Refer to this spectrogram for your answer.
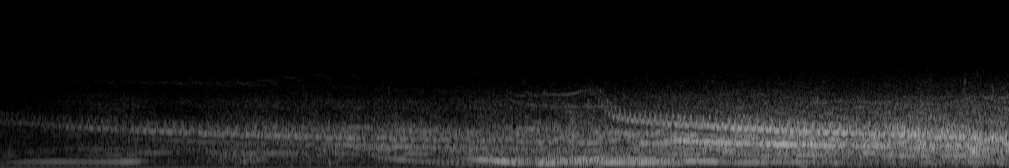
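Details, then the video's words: Whale song that fades in from near silence: many overlapping tonal moans and long gliding whistles, some falling and one rising sharply then dropping near the fourth second, layered over a steady low hum. "chant des baleines"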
